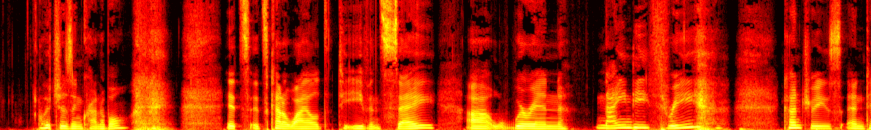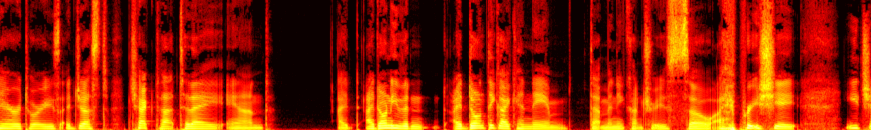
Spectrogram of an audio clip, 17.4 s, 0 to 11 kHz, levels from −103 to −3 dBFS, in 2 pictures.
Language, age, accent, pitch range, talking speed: English, 20-39, American, 165-195 Hz, 140 wpm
